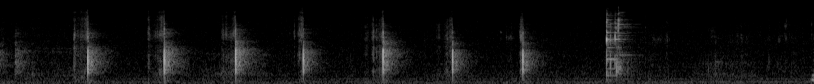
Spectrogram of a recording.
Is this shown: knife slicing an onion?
yes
